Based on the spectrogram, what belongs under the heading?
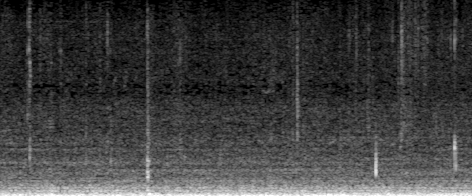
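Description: Steady low rumble of a car idling with its air conditioning running, a faint steady hum over it. A few faint clicks as a plastic takeout container and fork are handled.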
